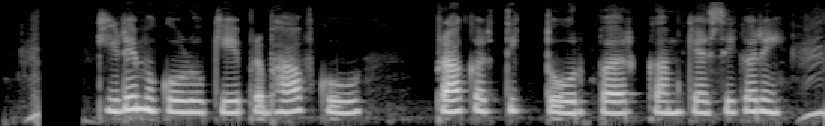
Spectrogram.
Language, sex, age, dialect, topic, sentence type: Hindi, female, 18-24, Hindustani Malvi Khadi Boli, agriculture, question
